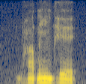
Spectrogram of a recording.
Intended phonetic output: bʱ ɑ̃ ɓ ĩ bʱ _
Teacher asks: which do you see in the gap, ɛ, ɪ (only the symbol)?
ɪ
